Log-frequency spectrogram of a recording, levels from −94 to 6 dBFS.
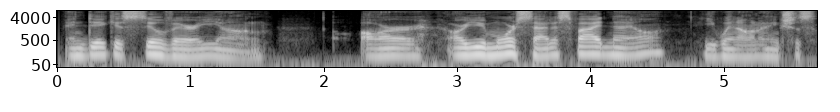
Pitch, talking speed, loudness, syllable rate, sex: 115 Hz, 160 wpm, -18 LUFS, 5.0 syllables/s, male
